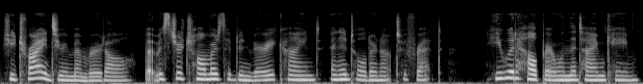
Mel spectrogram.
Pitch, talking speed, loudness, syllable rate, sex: 215 Hz, 260 wpm, -17 LUFS, 5.6 syllables/s, female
